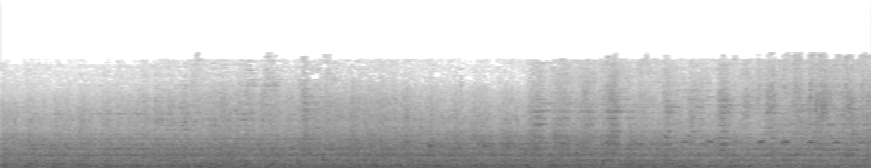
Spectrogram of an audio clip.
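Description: Freight train of covered steel coil cars rolling past at close range: a steady rumble and clatter of steel wheels on the rails, with a faint high wheel squeal coming in about halfway through.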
